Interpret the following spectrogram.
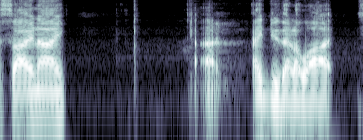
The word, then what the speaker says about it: Sinai: I may mispronounce this as I go through and say cyanide instead of Sinai.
